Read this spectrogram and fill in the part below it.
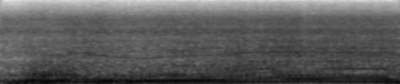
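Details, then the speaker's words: Engine that hadn't run for over a year, first start: fires and revs up cleanly, pulling crisp and steady with no rattle or misfire; sounds good, normal running. "Not bad. Okay, it hasn't run for over a year. Yeah, not bad at all. Sounds good. Sounds good."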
